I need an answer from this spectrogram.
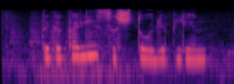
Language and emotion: Russian, angry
